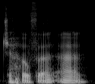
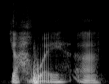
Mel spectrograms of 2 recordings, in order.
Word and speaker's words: Yahweh: which is not pronounced jehovah yahweh no v no j in actuality to bring him down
